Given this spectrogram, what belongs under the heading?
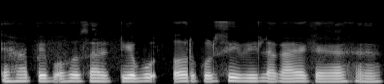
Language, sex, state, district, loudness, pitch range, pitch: Hindi, male, Jharkhand, Palamu, -16 LUFS, 140-150 Hz, 145 Hz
